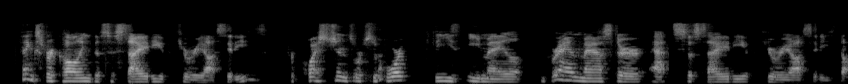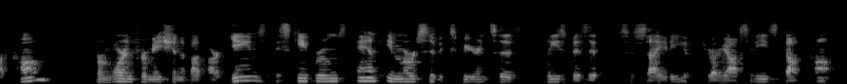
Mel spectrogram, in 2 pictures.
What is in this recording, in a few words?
voicemail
